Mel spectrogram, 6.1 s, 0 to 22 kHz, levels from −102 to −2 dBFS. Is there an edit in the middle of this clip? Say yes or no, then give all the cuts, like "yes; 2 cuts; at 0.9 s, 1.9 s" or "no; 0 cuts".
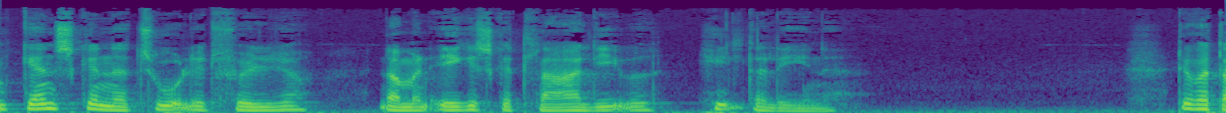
no; 0 cuts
